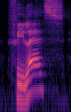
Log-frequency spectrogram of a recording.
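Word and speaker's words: φυλαῖς: to be pronounced tess files tesenti diaspora all right so all of those alpha yota diphthongs are pronounced like epsilons okay now this word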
